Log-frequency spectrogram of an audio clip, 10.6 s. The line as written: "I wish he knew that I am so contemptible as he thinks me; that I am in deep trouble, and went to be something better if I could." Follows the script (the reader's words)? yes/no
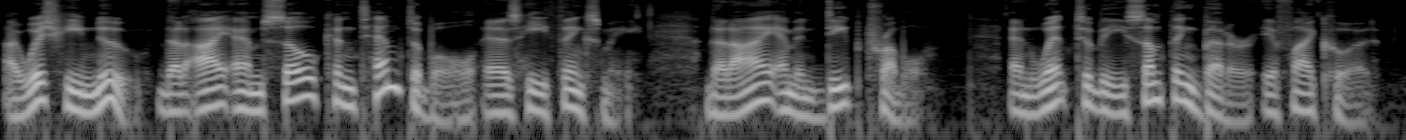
yes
